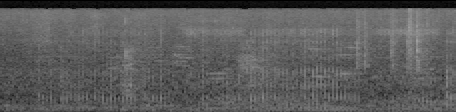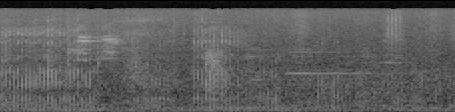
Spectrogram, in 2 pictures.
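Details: Continuous cat purr, a rough low buzzing rumble with rhythmic inhale-exhale swells, accompanied by occasional soft rustles and clicks.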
